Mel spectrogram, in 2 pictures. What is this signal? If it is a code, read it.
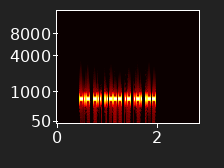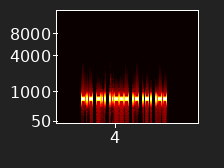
Morse code, heard as a keyed tone, about 45 wpm, 700 Hz. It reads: KD2ARW KD2ARW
